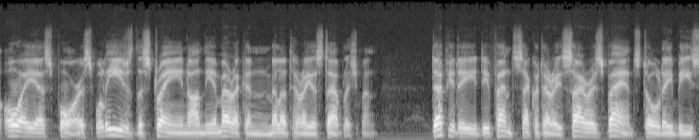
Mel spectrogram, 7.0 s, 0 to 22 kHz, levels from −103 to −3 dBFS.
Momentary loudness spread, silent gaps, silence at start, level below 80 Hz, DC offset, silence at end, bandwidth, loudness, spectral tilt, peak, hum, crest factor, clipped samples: 4 LU; none; 0 s; -56 dBFS; under 0.1%; 0 s; 10.5 kHz; -18 LUFS; -5 dB/octave; 0 dBFS; none; 18 dB; under 0.1%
